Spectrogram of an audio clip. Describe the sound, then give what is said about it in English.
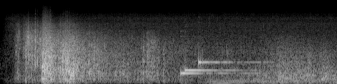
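Heavy rain in a thunderstorm while a car drives home: a steady hissing downpour with an early swell of rumbling noise, then a second rise in the wash of rain partway through. “it's raining cats and dogs yes it's quite a downpour this rain doesn't seem to be letting up”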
